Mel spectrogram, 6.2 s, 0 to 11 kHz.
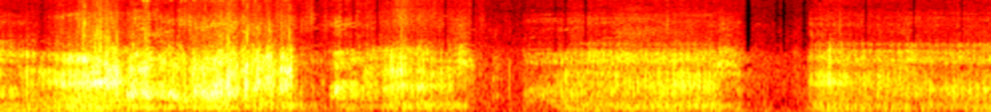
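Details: Pit bull terriers of 26 and 28 kg playing tug of war, growling hard: a loud rough sustained growl breaks into several long bouts separated by brief pauses, the strained rasping tone steady throughout.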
